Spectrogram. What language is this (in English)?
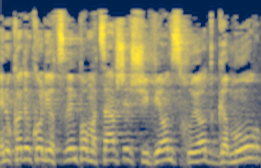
Hebrew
